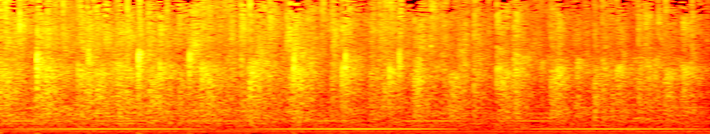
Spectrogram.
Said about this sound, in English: Can you give him a clap offering this morning? Come on, give him praise in this house.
